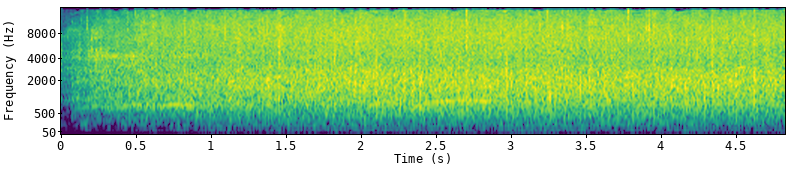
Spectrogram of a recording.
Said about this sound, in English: That is a crowd of people applauding you. It is my new soundboard that entered the podcast on the last episode that got released.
